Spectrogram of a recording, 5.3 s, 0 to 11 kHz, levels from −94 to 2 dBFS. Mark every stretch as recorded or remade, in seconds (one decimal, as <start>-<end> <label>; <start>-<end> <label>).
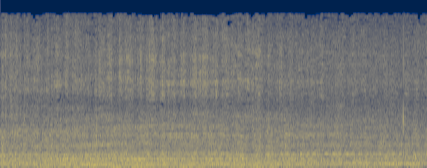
0.0-0.6 remade; 0.6-5.3 recorded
